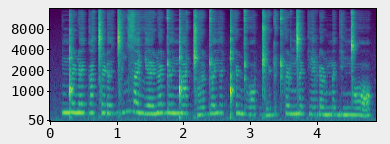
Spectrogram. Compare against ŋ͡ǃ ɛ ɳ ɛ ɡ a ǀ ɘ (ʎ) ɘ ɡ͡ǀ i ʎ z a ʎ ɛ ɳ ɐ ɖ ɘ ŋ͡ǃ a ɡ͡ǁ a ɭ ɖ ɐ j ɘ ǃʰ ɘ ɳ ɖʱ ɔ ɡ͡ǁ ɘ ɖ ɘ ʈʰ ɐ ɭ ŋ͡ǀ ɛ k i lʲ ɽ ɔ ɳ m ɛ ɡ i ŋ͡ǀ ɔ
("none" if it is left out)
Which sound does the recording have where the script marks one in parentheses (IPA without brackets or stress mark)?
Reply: ɽ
